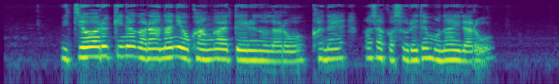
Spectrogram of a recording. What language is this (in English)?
Japanese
